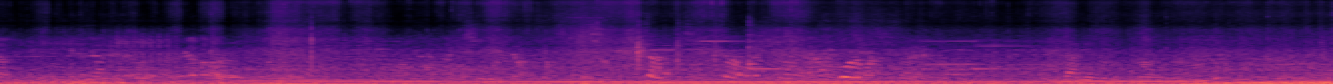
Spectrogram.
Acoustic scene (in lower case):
bus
